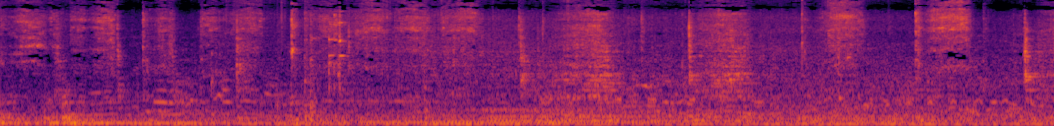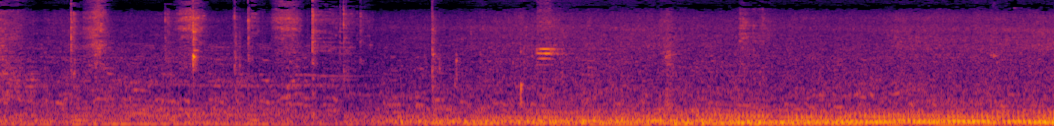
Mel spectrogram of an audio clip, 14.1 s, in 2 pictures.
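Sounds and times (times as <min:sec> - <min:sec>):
steel ladle scraping and clinking: 0:00.0 - 0:09.6.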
